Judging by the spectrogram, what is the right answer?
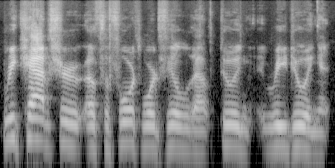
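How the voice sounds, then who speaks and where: A man's voice: a little high, moderate pace, no echo. A man hosting a podcast, chatting casually about comics in a blunt, opinionated way with many restarts. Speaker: podcast host.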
